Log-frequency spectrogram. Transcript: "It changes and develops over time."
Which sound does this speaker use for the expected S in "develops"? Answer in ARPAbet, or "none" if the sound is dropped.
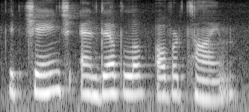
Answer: none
